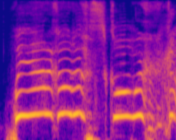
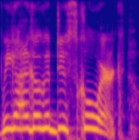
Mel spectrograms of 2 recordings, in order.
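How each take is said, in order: First: It is said in a high, squeaky helium voice. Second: It is said in an ordinary speaking voice.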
